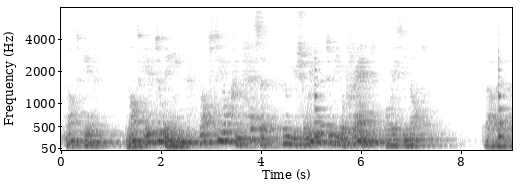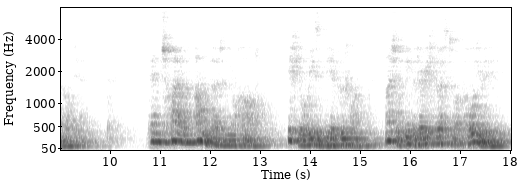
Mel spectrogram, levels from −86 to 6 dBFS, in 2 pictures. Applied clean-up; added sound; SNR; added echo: none; Bowed string instrument; 11 dB; reverberation time 1.0 s.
